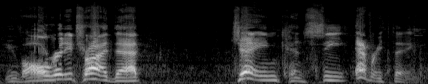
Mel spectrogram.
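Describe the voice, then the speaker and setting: A jittery, hard-drinking man fed up with the afterlife. His voice is gravelly and bright, drawn out slowly with theatrical exasperation, as in an audio drama. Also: high-pitched, very animated, exaggerated voice. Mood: weary, grudging.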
